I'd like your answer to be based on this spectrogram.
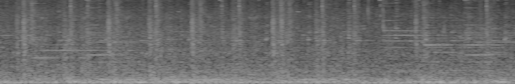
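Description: Horse hooves clip-clop in the video game NieR:Automata, a steady run of quiet, repeated hoof beats over a faint mechanical background hum, with no talk.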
